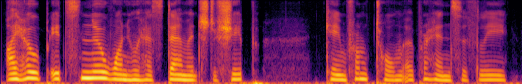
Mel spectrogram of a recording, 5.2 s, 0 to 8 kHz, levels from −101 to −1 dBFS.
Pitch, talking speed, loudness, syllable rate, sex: 175 Hz, 160 wpm, -16 LUFS, 5.1 syllables/s, female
